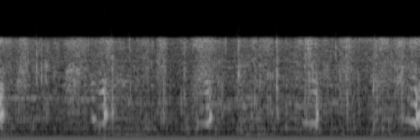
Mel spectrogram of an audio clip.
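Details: Several short, high tonal peeps from Rhodesian Ridgeback puppies aged two weeks, scattered unevenly across a few seconds, with quiet conversation in the background.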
